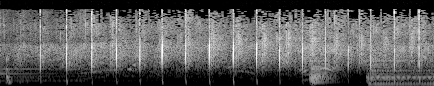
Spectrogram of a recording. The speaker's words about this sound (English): Amen. Amen. Can we give the Lord another good hand clap of praise?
